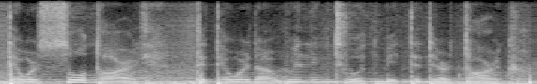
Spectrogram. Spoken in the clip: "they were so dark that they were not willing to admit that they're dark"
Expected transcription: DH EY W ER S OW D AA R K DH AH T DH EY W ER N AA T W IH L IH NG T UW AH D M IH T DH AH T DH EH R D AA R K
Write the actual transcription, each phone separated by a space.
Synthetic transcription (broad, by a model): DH EY W ER S OW D AA R K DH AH T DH EY W ER N AA T W IH L IH NG T UW AH D M IH T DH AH T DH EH W D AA R K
